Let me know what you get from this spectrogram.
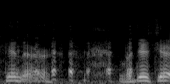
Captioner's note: laugh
